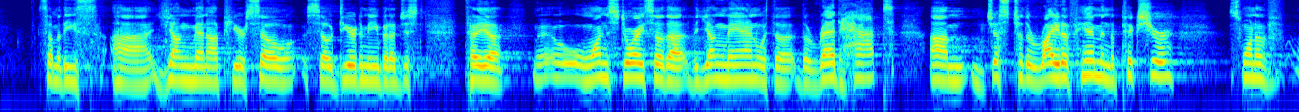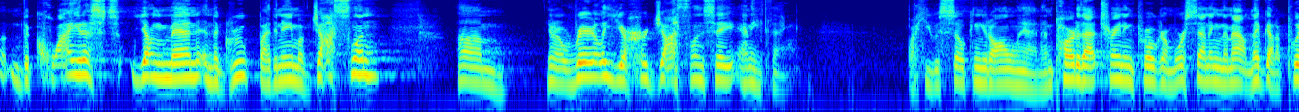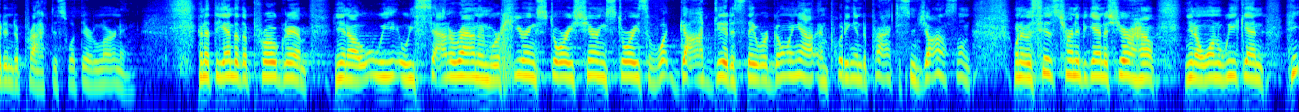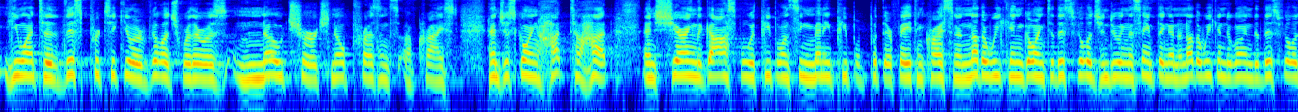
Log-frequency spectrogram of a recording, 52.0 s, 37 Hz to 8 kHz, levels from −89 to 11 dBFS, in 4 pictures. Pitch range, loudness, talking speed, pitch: 170-205 Hz, -27 LUFS, 225 wpm, 190 Hz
